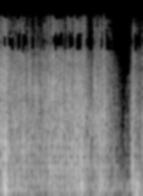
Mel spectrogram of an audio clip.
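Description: Packaging crinkling and rustling as it is handled, with many small crackles, dying away near the end.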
